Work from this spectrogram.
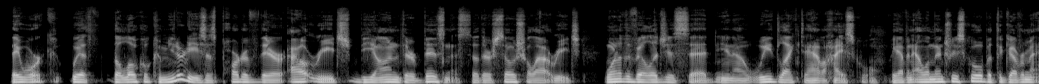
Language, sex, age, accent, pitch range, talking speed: English, male, 40-59, American, 100-120 Hz, 230 wpm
